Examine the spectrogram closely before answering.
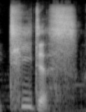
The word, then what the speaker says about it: Tidus: bob how you doing tied like the water fake no it's apparently tidus that's the official one and i'm like tita sounds stupid but that's what it is it's stupid p5 yeah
